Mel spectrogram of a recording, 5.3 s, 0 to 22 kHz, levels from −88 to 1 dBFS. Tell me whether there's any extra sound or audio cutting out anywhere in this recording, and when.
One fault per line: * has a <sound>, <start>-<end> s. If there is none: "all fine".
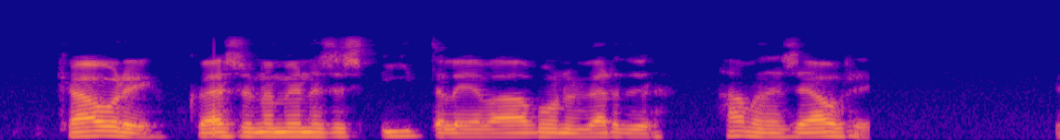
all fine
